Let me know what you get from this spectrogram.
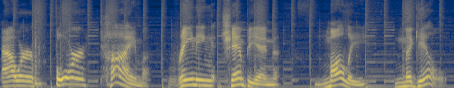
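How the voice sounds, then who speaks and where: Guy hosting a panel game, slow n ceremonial, lively up and down pitch, bit of music behind. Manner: deliberate, mock-ceremonial delivery with dramatic pauses. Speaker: game show host and headmaster.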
